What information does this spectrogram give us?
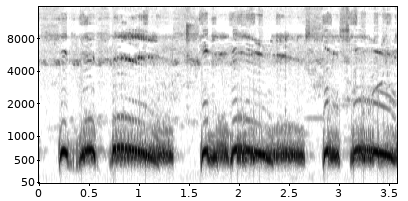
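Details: Close spotted dove from Ninh Thuận giving loud, hoarse coos, the three-coo hanging style: a short note, then long drawn-out notes falling slightly at their ends, twice in a few seconds. Faint thin chirps from other birds behind.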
